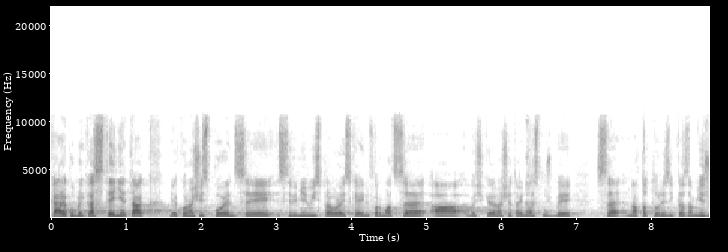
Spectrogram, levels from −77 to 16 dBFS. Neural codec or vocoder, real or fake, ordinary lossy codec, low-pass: vocoder, 48 kHz, 128 mel bands, Vocos; fake; AAC, 48 kbps; 10.8 kHz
